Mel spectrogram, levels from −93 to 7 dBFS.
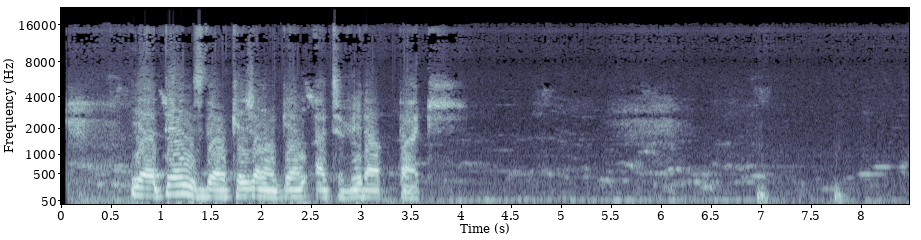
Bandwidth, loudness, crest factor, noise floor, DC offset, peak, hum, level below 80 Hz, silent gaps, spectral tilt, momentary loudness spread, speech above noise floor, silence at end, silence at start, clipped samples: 17 kHz; -9 LUFS; 12 dB; -36 dBFS; under 0.1%; 0 dBFS; none; -32 dBFS; none; -5 dB/octave; 23 LU; 28 dB; 0 s; 0.05 s; under 0.1%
